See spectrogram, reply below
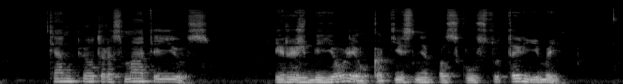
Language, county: Lithuanian, Vilnius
